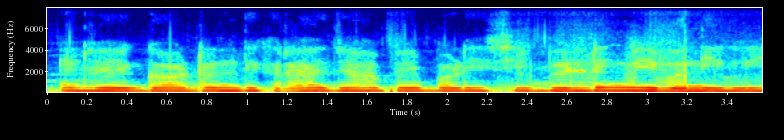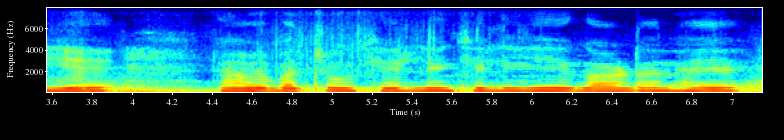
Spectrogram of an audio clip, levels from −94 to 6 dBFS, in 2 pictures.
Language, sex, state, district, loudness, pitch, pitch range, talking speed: Hindi, female, Bihar, Bhagalpur, -13 LUFS, 260 Hz, 255-265 Hz, 200 wpm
